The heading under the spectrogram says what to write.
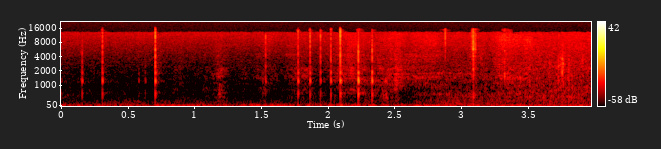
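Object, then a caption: Paper book with matte cover. Fingertips tap and scratch on a manga volume with a matte paper cover. Quiet, dry taps with a short click near 1.2 kHz come in an uneven series, with faint soft scratching and a low rumble beneath.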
